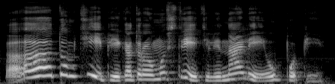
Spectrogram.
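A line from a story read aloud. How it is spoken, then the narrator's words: Grumbling. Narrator (Russian): проворчал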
